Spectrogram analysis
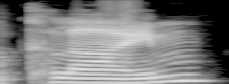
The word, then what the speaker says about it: climb: they are climbing so climb right and the B on the end right A good rule the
